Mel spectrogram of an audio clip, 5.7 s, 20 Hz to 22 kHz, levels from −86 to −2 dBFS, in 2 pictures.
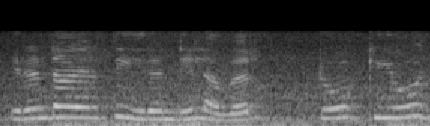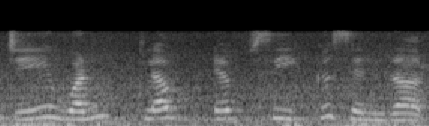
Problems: constant background noise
